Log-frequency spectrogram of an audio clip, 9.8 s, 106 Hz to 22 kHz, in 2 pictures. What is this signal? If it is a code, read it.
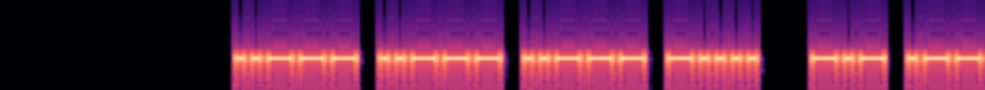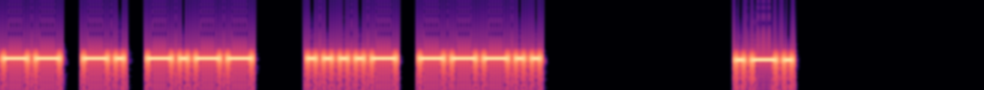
Morse code, heard as a keyed tone, about 31 wpm, 700 Hz. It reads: 2226 K1NY 48 R
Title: Worked All Europe DX Contest - QTC Exchange - 30wpm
